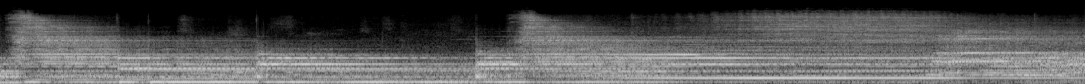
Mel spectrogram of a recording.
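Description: Live band music: the slow, ambient opening of a progressive rock piece on Chapman Stick, touch guitar and drums. Layered, sustained chords ring over a low drone, with a struck, ringing accent at the start and another about five seconds in.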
